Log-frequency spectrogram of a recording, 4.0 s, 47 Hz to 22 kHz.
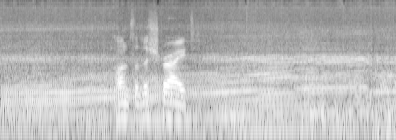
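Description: Ducati 916 motorcycle engine heard on-board at the Isle of Man TT in 1995, a loud steady high-revving drone filling the whole clip, with a rider's voice talking briefly over it.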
